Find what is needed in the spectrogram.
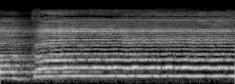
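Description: A solo voice singing a naat unaccompanied. Just after the start the voice breaks briefly, then moves up to a high note and holds it steadily.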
